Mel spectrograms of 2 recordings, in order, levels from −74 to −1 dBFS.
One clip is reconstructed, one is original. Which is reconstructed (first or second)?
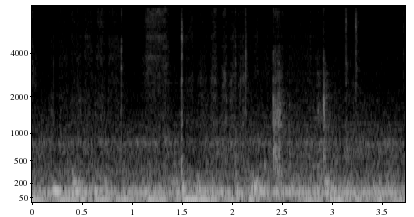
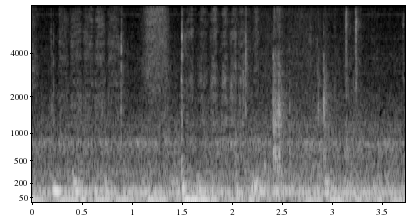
first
